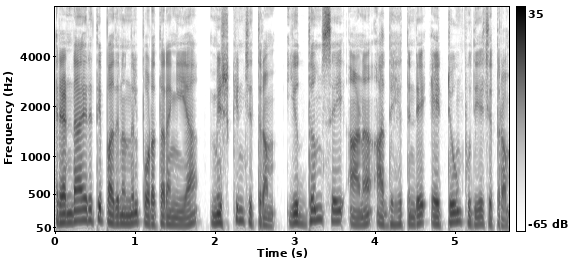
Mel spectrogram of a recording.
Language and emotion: Malayalam, neutral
